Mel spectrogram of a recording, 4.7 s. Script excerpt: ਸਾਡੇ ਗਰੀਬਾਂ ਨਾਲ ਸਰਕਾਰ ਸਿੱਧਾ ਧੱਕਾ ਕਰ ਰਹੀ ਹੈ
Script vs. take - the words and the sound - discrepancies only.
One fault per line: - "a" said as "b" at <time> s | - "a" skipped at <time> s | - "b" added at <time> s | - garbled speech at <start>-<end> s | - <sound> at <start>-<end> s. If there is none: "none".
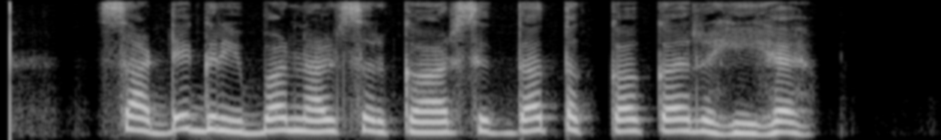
none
